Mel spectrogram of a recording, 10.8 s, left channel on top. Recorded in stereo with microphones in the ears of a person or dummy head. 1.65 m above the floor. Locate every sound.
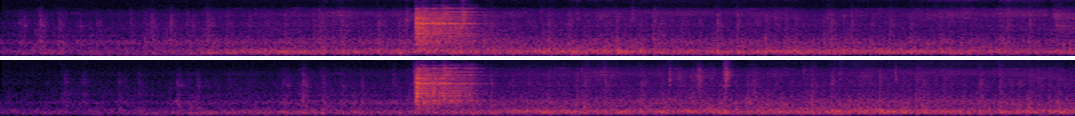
4.1 s cutlery clinking: 5° right (ahead or behind), 1.7 m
